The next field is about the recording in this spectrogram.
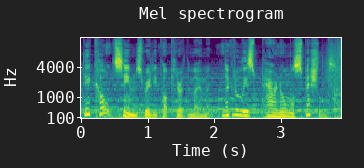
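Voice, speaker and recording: A man's voice: fairly high pitch, huge pitch swings, fast, over music, pitched above the performer's own voice. A man voicing a weary, grieving middle-aged mother from a visual novel, reading her old-fashioned, wistful thoughts aloud. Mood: reflective.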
